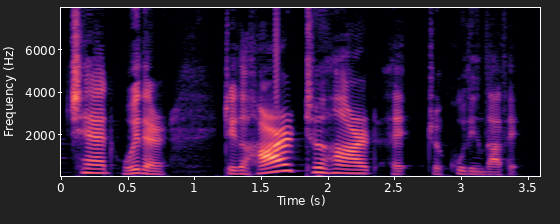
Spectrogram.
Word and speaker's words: heart-to-heart: 那读成 heart-to-heart，第一个 heart 后面那个 t 失去爆破，马上再读 to heart。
